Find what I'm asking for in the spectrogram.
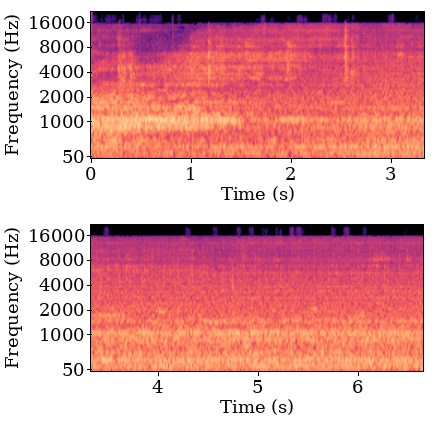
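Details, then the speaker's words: Old GMC Envoy on a hoist in four-wheel drive, running in high gear: worn front wheel bearing heard via pry bar against the knuckle, a steady rough drone with gritty rumbling growl. "so put it there and I can hear a real good growly noise"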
